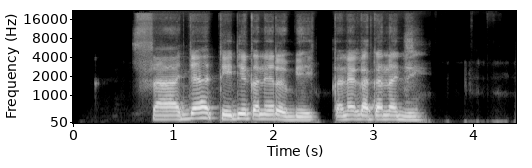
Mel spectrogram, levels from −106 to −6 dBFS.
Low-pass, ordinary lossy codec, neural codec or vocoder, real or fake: none; none; codec, 44.1 kHz, 2.6 kbps, SNAC; fake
